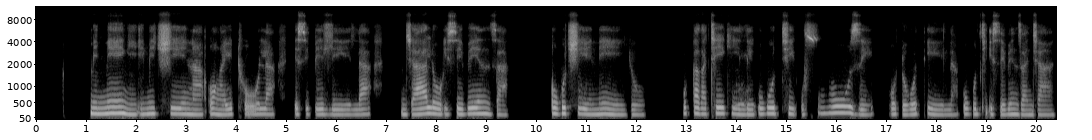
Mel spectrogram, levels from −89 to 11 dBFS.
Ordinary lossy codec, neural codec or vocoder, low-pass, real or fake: Opus, 32 kbps; none; 7.2 kHz; real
